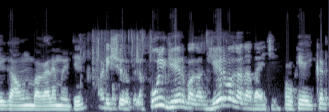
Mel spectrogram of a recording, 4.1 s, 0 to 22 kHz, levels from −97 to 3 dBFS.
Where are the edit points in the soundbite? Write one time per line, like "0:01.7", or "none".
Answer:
none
